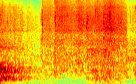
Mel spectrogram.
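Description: A faint, even hiss with no distinct events, close to room tone.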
